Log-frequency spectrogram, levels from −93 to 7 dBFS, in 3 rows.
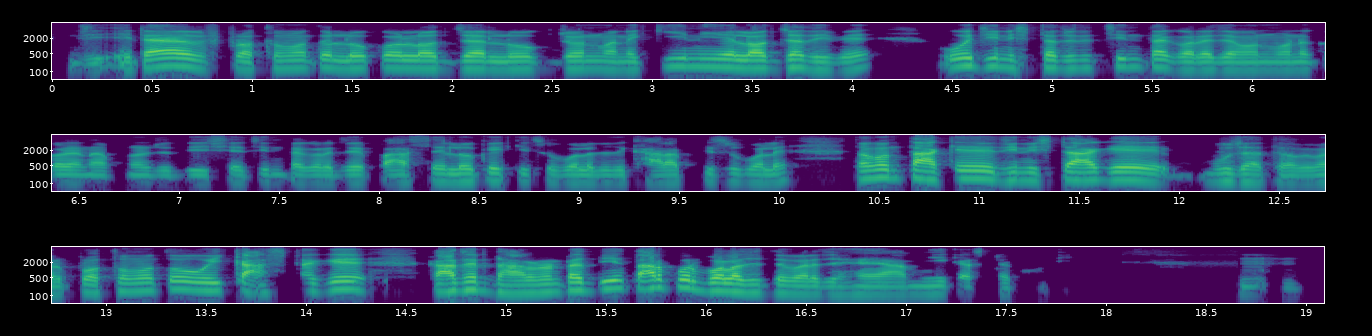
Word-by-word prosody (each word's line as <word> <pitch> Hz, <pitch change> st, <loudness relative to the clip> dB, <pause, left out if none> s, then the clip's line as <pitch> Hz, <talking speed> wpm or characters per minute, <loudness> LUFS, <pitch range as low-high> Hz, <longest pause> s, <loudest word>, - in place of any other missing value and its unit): জি। 105 Hz, -, -12 dB
এটা 120 Hz, -, +5 dB, 0.4 s
প্রথমত 140 Hz, +1 st, -4 dB, 0.2 s
লোকোলজ্জা, 135 Hz, -2 st, +1 dB, 0.2 s
লোকজন 125 Hz, +1 st, -3 dB
মানে 120 Hz, 0 st, -4 dB
কি 165 Hz, -, -10 dB
নিয়ে 155 Hz, -1 st, -1 dB
লজ্জা 140 Hz, +2 st, +4 dB
দিবে, 120 Hz, +1 st, -5 dB, 0.5 s
ওই 170 Hz, -, +3 dB
জিনিসটা 150 Hz, -3 st, -4 dB
যদি 140 Hz, +1 st, -8 dB
চিন্তা 155 Hz, -1 st, -1 dB
করে, 120 Hz, 0 st, 0 dB
যেমন 115 Hz, 0 st, -2 dB
মনে 120 Hz, 0 st, -5 dB
করেন 115 Hz, -1 st, -3 dB
আপনার 110 Hz, +1 st, -11 dB
যদি 105 Hz, +1 st, -13 dB
সে -, -, -9 dB
চিন্তা 115 Hz, -1 st, -10 dB
করে 110 Hz, 0 st, -6 dB
যে, -, -, -2 dB
পাছে 110 Hz, +3 st, -4 dB
লোকে 125 Hz, +1 st, -4 dB
কিছু 120 Hz, -, -15 dB
বলে 110 Hz, -1 st, -5 dB
যদি 110 Hz, 0 st, -11 dB
খারাপ 110 Hz, +1 st, -3 dB
কিছু 120 Hz, 0 st, -14 dB
বলে, 115 Hz, 0 st, -5 dB, 0.4 s
তখন 175 Hz, +3 st, +3 dB
তাকে 155 Hz, +2 st, +6 dB, 0.2 s
জিনিসটা 135 Hz, 0 st, 0 dB
আগে 145 Hz, 0 st, +1 dB, 0.4 s
বুঝাতে 120 Hz, -2 st, -6 dB
হবে। 105 Hz, 0 st, -7 dB
মানে 115 Hz, -, -6 dB
প্রথমত 155 Hz, +2 st, -3 dB, 0.2 s
ওই 160 Hz, -, +1 dB
কাজটাকে 160 Hz, +2 st, +2 dB, 0.5 s
কাজের 160 Hz, +4 st, +7 dB
ধারণাটা 140 Hz, +5 st, +3 dB
দিয়ে 190 Hz, +2 st, +2 dB
তারপর 205 Hz, +1 st, +6 dB
বলা 155 Hz, -2 st, +8 dB
যেতে 135 Hz, -1 st, -5 dB
পারে 120 Hz, 0 st, +1 dB
যে, -, -, -5 dB
হ্যাঁ, 115 Hz, -1 st, -2 dB
আমি 115 Hz, +1 st, -9 dB
এই 120 Hz, -, -14 dB
কাজটা -, -, -8 dB
করি। 460 Hz, -, -37 dB, 0.9 s
হু, -, -, -18 dB
হুম। -, -, -29 dB
130 Hz, 180 wpm, -22 LUFS, 115-150 Hz, 0.9 s, বলা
